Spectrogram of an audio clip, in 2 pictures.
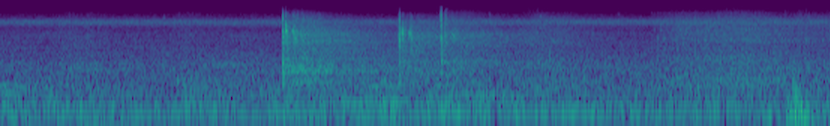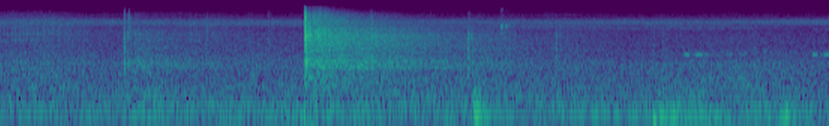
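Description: Bamboo shinai striking in a kendo bout: a handful of sharp cracks with short ringing tails, the loudest about six seconds in, among lighter clacks and a few dull thumps.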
